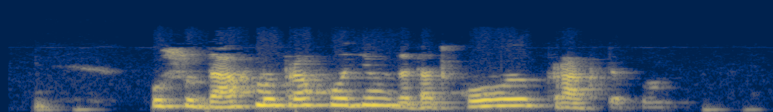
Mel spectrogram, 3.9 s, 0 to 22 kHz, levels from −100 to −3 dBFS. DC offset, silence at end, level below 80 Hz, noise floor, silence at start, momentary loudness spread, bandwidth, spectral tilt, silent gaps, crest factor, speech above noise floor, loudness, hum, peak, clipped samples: under 0.1%; 0.75 s; -58 dBFS; -48 dBFS; 0.2 s; 10 LU; 4 kHz; -10 dB/octave; none; 14 dB; 33 dB; -16 LUFS; none; -2 dBFS; under 0.1%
